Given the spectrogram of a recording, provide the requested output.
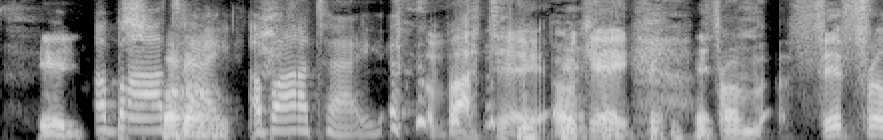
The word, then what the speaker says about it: Abbate: And we have Donna Abbate and Marcello Abbate. Did I say that right, guys? Did I say it right? Abbate.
